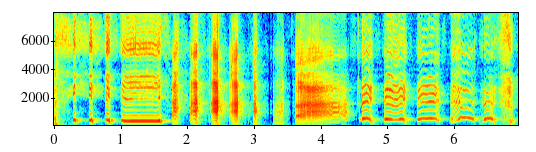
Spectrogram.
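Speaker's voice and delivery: high wheezing laugh, near tears; can't stop laughing; helpless laughter. Real, not acted. Bursts out laughing. (fou rire aigu, presque en larmes)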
